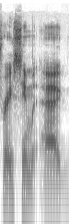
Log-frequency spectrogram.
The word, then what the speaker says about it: raceme: So that's raceme.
